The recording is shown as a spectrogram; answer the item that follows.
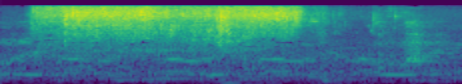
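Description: Water running from a tap, a loud hiss that starts just after the beginning and stops about a second and a half in, with background music underneath.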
